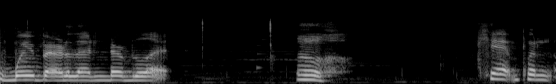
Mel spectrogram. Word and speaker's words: Neuvillette: than Neuvillette.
